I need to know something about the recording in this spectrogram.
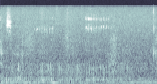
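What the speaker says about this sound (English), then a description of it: "Look at the cat." A cat purrs steadily and close by, a continuous low rumble with faint background noise.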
